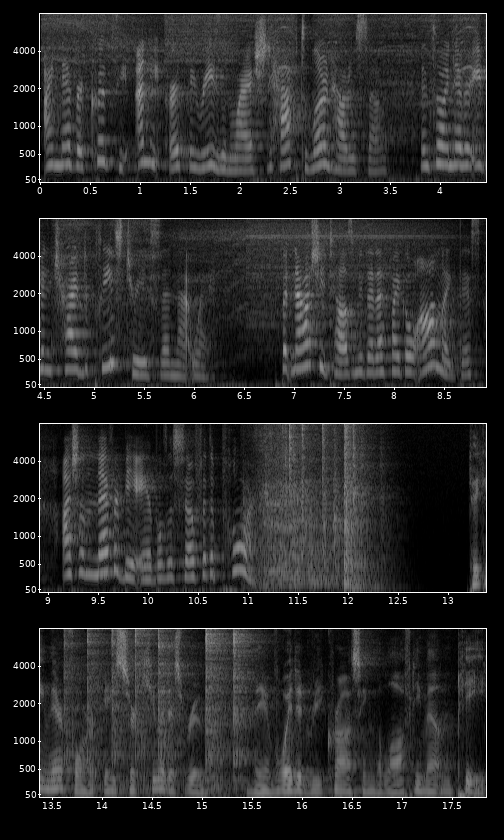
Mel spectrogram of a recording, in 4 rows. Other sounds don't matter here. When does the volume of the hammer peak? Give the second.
15 s.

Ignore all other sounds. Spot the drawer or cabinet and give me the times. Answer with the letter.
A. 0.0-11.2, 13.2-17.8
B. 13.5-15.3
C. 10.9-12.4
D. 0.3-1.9
C.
